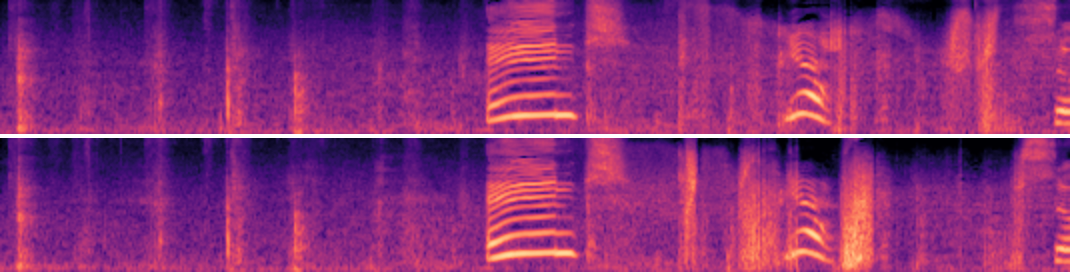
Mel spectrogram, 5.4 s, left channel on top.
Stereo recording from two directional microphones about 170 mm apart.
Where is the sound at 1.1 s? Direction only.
10° left (ahead or behind).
